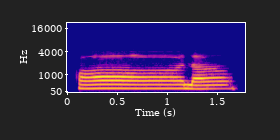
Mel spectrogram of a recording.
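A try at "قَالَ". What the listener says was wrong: Just the lam, make it a bit shorter, 1 second long.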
